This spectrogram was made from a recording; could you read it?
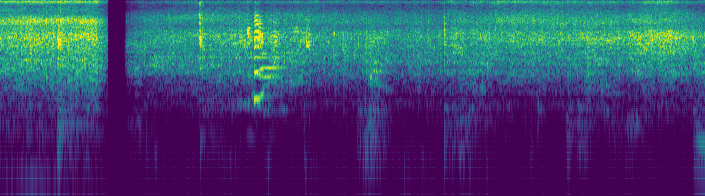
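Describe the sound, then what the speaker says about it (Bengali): Mutton and green peas sauté for ghugni in a pan, a continuous bright sizzle with scraping stir strokes, close and steady apart from a brief silent cut near the start. "একসাথে কষে নেব।"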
